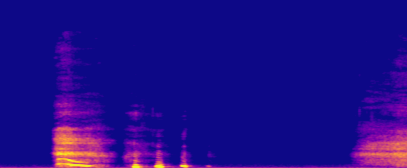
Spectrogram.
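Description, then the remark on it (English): A single long yawn, a breathy voiced tone sliding downward in pitch, followed by a few short low murmuring sounds and then a soft rustling hiss. “Oh no, big yawn.”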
